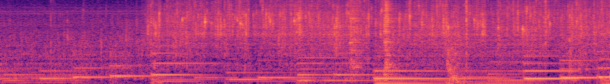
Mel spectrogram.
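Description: Soy 'fish' slices sizzling and crackling as they fry in oil in a cast-iron skillet; the sizzle gets much louder about a second and a half in.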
